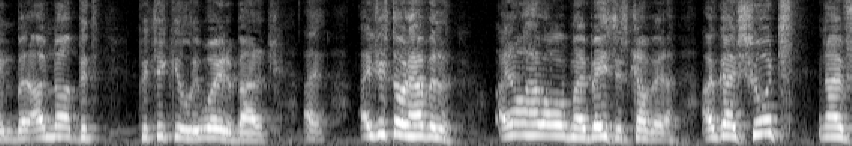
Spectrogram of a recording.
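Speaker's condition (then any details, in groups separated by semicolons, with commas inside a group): Cerebral palsy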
